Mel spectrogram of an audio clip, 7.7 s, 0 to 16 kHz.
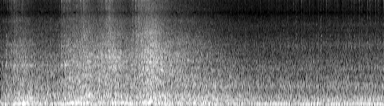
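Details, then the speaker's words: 1987 Ford F150 302 V8, automatic C6, 4x4, after fuel system work, possibly burning off fluid from a line: engine revs up and eases back smoothly, even firing, not shaking, no misses or stumbles; normal running. "It's actually running really quite smooth right now. It's not shaking. It's kind of running nice."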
